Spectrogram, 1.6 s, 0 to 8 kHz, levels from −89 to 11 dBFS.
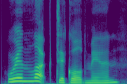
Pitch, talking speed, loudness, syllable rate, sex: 225 Hz, 225 wpm, -18 LUFS, 5.1 syllables/s, female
